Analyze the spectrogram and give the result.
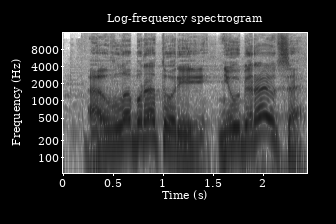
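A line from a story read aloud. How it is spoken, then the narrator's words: Snort. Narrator (Russian): хмыкнул Евгений Степанович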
